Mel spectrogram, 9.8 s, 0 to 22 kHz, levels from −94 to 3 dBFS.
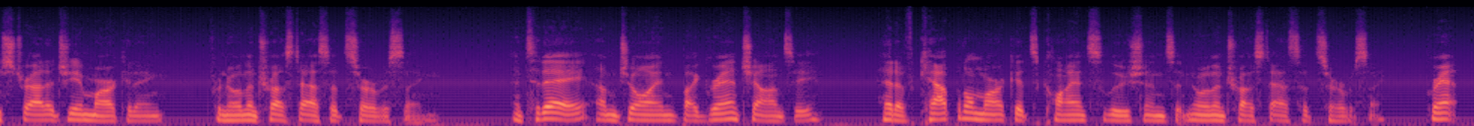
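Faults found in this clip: Steady, raspy mains buzz under the speech, whole clip, roughly 25 dB below the voice. Spiky 60 Hz interference, probably from a dimmer, rectifier or unshielded cable, pulsing twice per cycle and spraying harmonics up into the kilohertz range.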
